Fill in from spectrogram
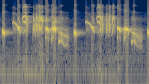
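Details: Contest white-rumped shama with a full-garden repertoire of learned fill-in phrases, used as tutor song: fast varied high phrases of slurred whistles, buzzy notes and rapid trills, the same sequence sung twice in three seconds.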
